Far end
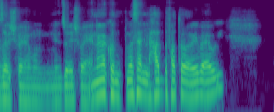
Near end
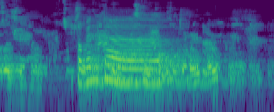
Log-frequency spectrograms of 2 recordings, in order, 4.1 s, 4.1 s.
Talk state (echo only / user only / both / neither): both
